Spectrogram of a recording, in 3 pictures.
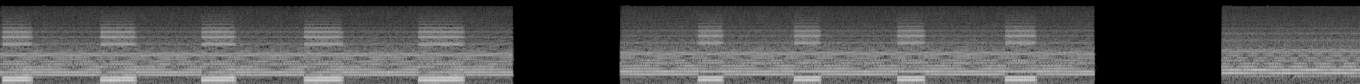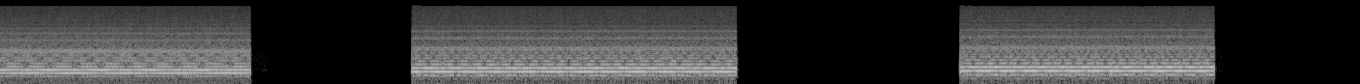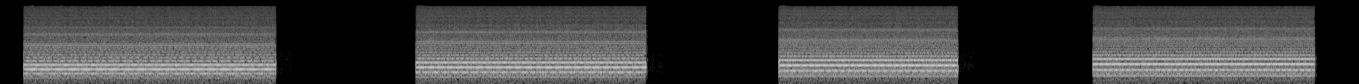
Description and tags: Subosc+Saro 025
Wonderful unstable sounds!
The first two pulsate on their own. Like some kind of alarm on an alien factory.
The other sounds on this clip are more mundane beeps. All were produced with the same settings, simply playing different notes up the ribbon keyboard on the monotron.
The headphones output from the monotron was fed into the mic input on my laptop soundcard. The sound was frequency split with the lower frequencies triggering a Tracker (free VST effect from mda @ smartelectronix, tuned as a suboscillator).
I think for this one also the higher frequencies were fed to Saro (a free VST amp sim by antti @ smartelectronix).
overdrive, monotron-duo, mda, electronic, bleep, unstable, saro, tracker, smartelectronix, beep, antti, korg, pulsating, distortion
